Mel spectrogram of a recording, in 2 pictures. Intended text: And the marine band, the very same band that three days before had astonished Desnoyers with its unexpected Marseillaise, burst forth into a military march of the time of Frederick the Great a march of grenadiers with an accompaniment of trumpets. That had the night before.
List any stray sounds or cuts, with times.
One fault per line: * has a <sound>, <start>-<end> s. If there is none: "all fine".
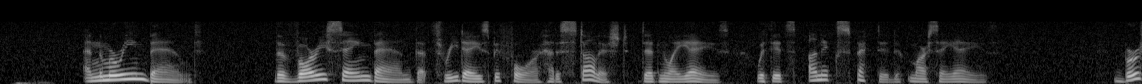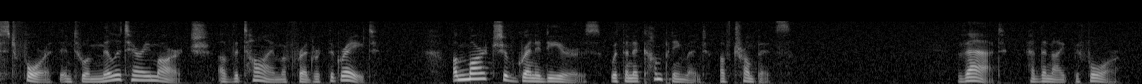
* has a breath, 0.1-0.6 s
